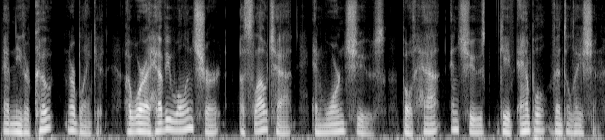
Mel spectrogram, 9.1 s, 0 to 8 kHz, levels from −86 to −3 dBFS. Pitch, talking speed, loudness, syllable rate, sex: 120 Hz, 165 wpm, -20 LUFS, 4.5 syllables/s, male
